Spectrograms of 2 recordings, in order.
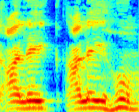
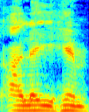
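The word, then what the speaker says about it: عليهم: If you said alayhum, I know what you're saying, but you're saying it wrong. It's alayhim, same meaning.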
